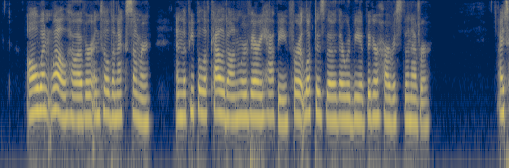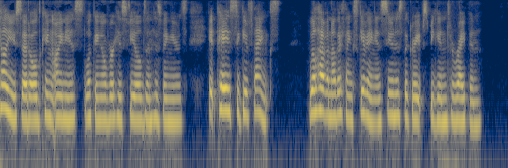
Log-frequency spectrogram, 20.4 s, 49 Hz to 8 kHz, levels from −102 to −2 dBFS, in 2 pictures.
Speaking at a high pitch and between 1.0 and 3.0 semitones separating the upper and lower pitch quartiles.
Yes: high, 220 Hz; average, 2.7 semitones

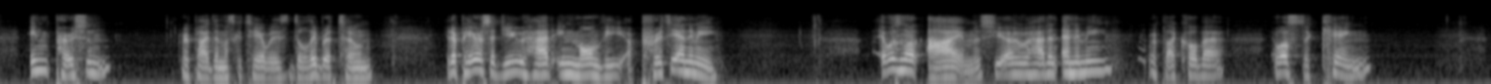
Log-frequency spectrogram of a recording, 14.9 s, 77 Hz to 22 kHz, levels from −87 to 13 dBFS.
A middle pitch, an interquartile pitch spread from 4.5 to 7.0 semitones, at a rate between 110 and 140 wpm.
Yes: medium, 155 Hz; average, 5.1 semitones; slow, 135 wpm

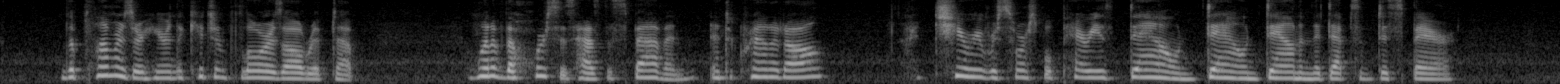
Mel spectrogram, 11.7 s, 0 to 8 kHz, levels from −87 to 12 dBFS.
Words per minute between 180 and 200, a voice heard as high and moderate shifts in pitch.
Yes: average, 185 wpm; high, 235 Hz; average, 3.7 semitones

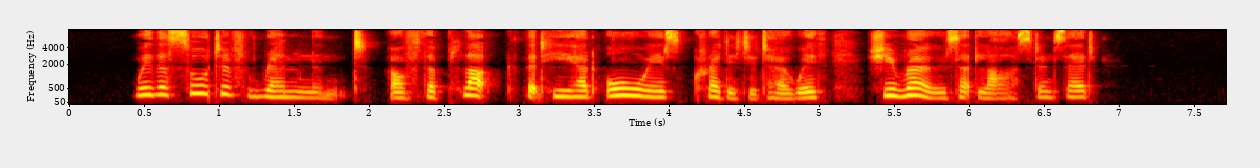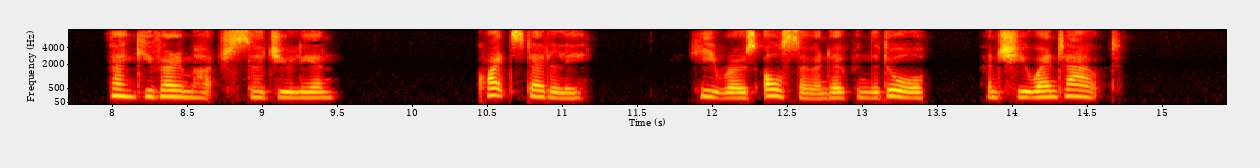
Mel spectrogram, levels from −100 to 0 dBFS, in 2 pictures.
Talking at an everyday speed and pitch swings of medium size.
Yes: average, 160 wpm; average, 3.8 semitones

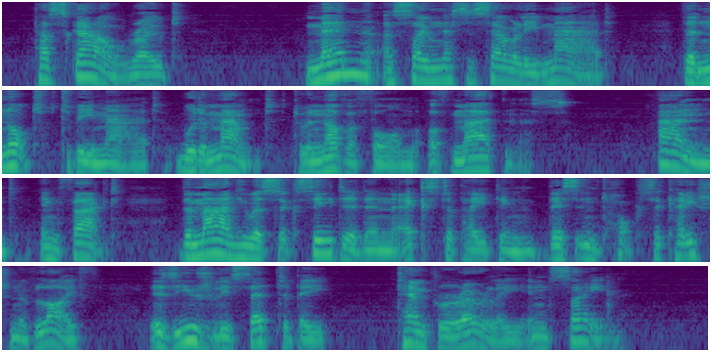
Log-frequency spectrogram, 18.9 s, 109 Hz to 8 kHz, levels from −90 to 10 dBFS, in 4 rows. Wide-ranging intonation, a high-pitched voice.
No: wide, 6.4 semitones; low, 125 Hz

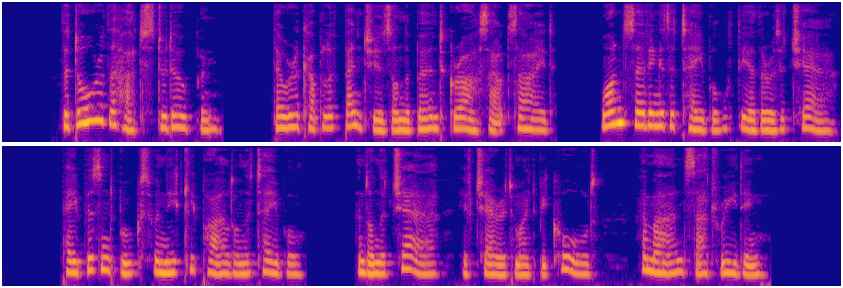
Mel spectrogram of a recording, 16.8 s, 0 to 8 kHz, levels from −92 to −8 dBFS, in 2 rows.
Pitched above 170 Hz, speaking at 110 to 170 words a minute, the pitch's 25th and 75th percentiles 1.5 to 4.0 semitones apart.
No: medium, 185 Hz; average, 180 wpm; average, 3.6 semitones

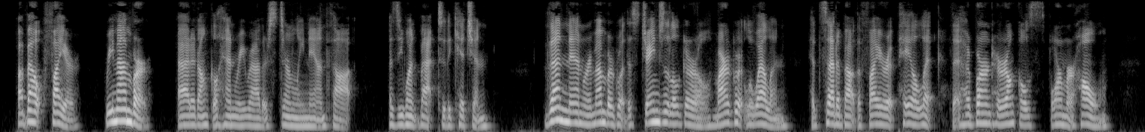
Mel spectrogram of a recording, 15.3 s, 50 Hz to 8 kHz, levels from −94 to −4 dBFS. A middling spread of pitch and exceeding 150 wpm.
Yes: average, 3.3 semitones; average, 165 wpm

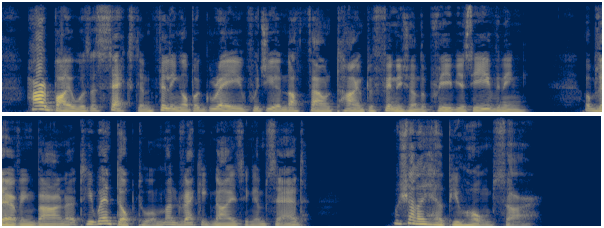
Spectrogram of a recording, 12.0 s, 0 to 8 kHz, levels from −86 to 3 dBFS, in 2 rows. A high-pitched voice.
No: low, 110 Hz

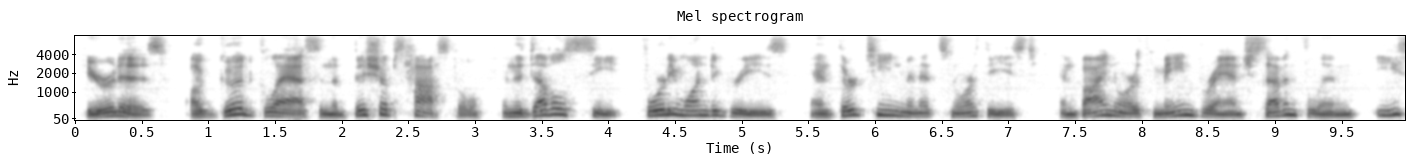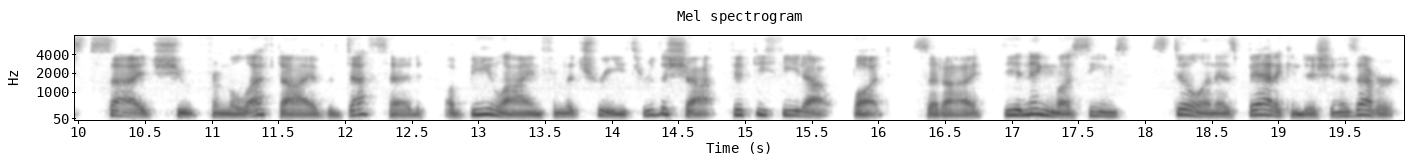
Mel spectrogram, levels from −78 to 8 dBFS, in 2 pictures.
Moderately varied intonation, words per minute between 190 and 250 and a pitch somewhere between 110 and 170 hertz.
No: wide, 9.0 semitones; average, 195 wpm; low, 135 Hz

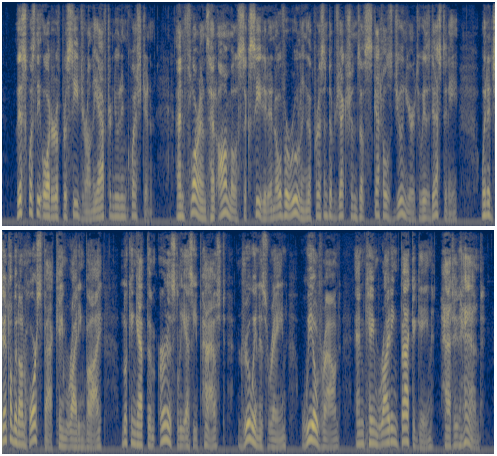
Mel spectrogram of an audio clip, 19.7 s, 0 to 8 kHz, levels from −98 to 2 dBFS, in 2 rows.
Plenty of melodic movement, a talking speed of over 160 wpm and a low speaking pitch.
Yes: wide, 6.2 semitones; average, 170 wpm; low, 130 Hz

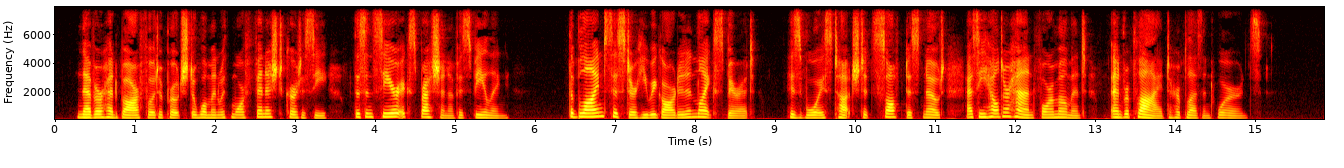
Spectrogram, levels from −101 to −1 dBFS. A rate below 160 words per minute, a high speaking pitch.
No: average, 165 wpm; high, 195 Hz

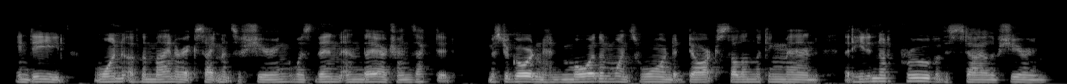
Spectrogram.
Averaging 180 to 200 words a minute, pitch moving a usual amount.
No: average, 195 wpm; narrow, 1.6 semitones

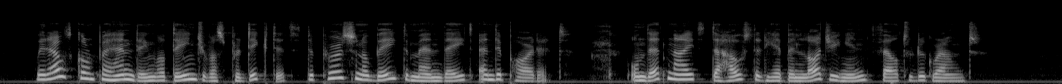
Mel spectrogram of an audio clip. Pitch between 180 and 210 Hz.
Yes: medium, 185 Hz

